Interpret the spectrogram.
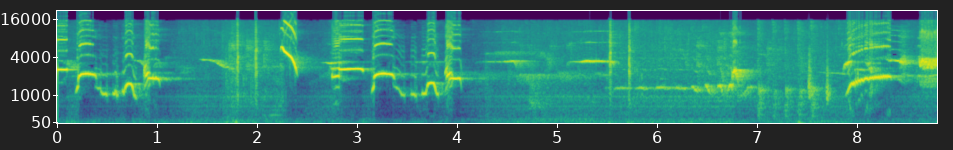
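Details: Old wild-caught white-rumped shama with a quality voice, fired up and flicking its tail, singing varied phrases to provoke rivals: loud, clear, rising and falling whistles in short bursts, with softer warbles between them.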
